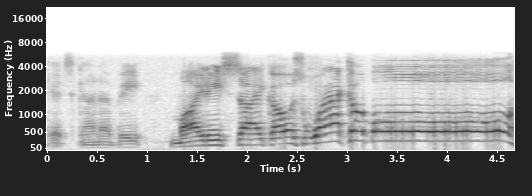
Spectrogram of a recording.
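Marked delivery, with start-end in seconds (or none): 1.2-4.7 very high, very slow, loud, swooping, Whack-A-Mole stretched out. Announcing a contest entry name: bad Oprah impression. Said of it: "in a very bad Oprah impre-, impression".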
